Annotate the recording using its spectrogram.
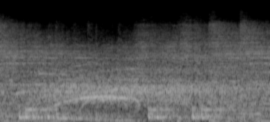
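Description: Live concert audio: band music playing over a crowd of fans screaming and cheering.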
